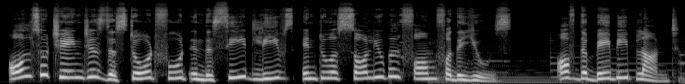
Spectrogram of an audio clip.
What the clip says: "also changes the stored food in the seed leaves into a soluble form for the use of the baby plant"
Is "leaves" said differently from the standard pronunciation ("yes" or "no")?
no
